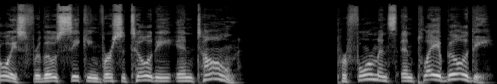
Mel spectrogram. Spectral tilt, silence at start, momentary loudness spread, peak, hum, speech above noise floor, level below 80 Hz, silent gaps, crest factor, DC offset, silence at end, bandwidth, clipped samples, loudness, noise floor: -3 dB/octave; 0 s; 9 LU; -2 dBFS; none; over 69 dB; -58 dBFS; 2.53-3.27 s; 18 dB; under 0.1%; 0.1 s; 19 kHz; under 0.1%; -20 LUFS; under -90 dBFS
